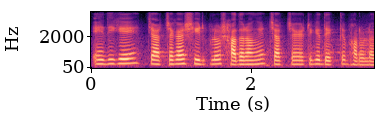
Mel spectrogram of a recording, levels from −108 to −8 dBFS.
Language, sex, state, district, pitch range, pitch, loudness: Bengali, female, Odisha, Malkangiri, 205-230 Hz, 220 Hz, -21 LUFS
